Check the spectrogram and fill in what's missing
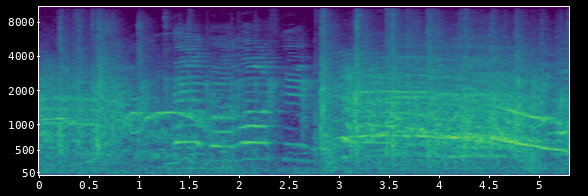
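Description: A crowd at a Christian Wrestling Federation match cheers and applauds, a dense roar of shouts and clapping that dips briefly midway, then surges back louder, with voices shouting over it.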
